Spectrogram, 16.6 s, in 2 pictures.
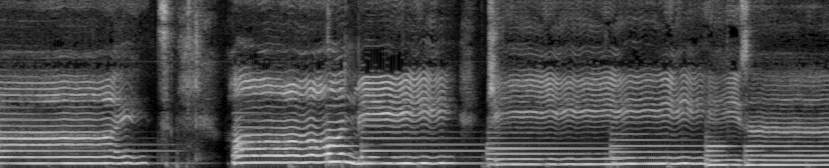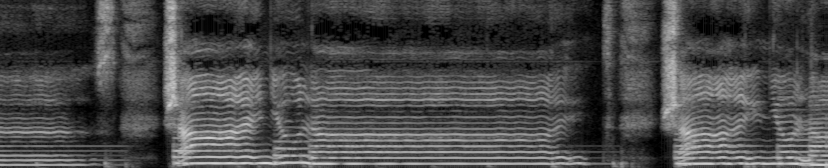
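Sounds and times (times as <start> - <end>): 
alto voice singing a refrain: 0.0 - 16.5.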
